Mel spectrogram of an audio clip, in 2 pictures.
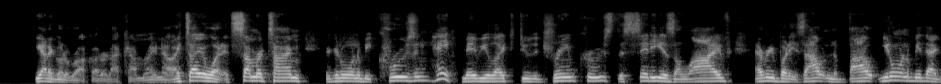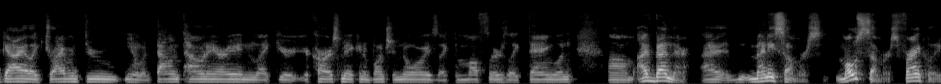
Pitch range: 115-150 Hz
